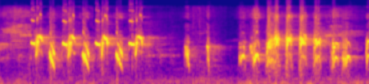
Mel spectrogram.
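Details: Singing Yellow-vented bulbul giving short bubbly chirps that drop in pitch, delivered in a quick series, then a brief lull and a louder run of sharp chattering notes.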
